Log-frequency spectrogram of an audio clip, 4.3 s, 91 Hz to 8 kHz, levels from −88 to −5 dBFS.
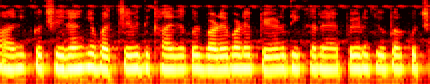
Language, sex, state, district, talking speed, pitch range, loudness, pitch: Hindi, female, Punjab, Kapurthala, 280 wpm, 205-215 Hz, -15 LUFS, 210 Hz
